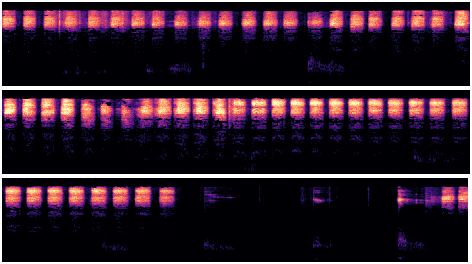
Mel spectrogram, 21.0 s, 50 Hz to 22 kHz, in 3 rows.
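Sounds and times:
bird chicks hissing: 0.0s - 16.7s, 20.0s - 21.0s.

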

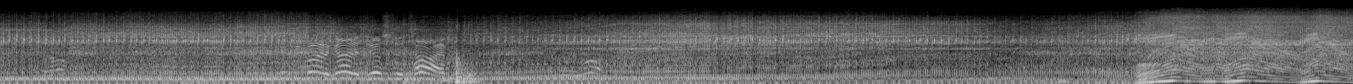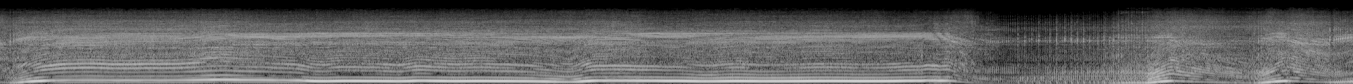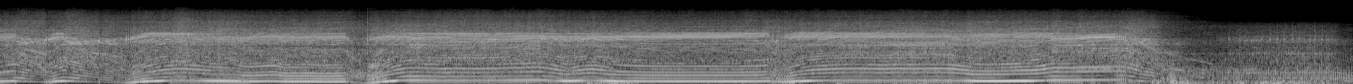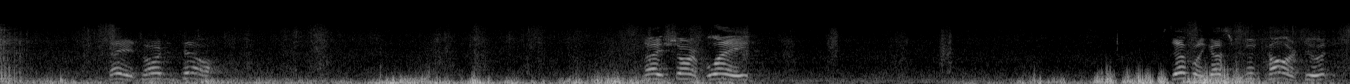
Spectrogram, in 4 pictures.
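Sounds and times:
chainsaw cutting log: 0.0s - 41.0s.

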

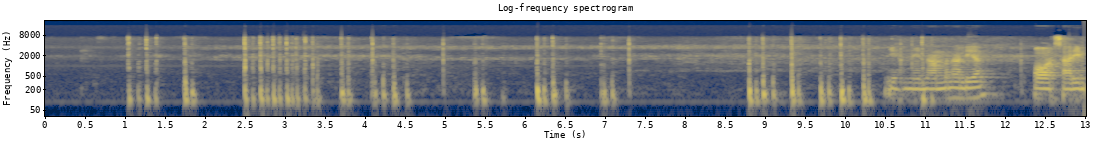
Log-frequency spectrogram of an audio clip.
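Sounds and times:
faint steady hum: 0.0s - 13.0s
keyboard typing clicks: 1.0s - 7.4s, 8.8s - 11.2s.

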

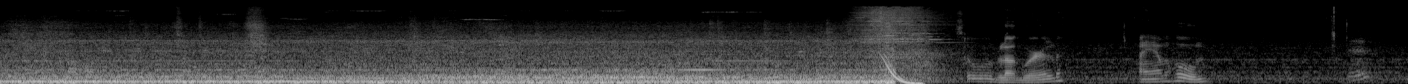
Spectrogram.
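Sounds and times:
bus engine hum: 0.0s - 9.5s.

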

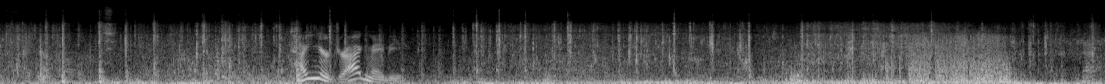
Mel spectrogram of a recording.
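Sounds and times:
waves sloshing against boat hull: 0.0s - 11.0s
wind across microphone: 0.0s - 11.0s.

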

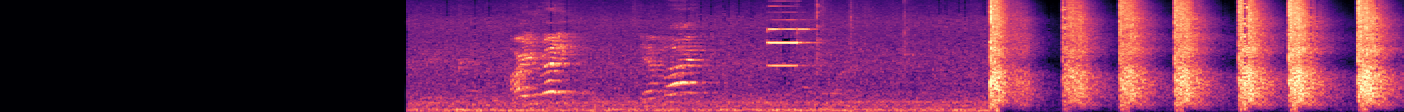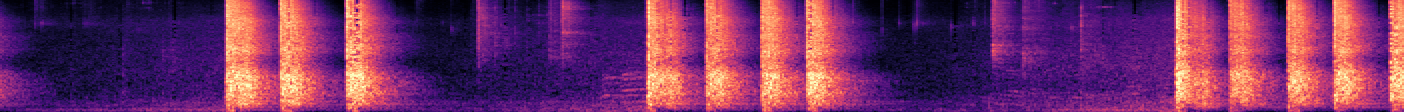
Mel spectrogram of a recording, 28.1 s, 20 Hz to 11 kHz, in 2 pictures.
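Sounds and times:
pistol shots echoing indoors: 9.9s - 14.4s, 16.2s - 19.9s, 20.5s - 23.0s, 25.8s - 28.0s.

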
